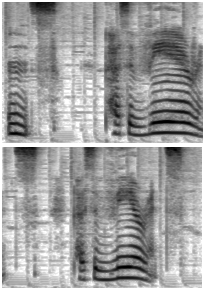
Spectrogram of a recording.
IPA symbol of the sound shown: -əns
